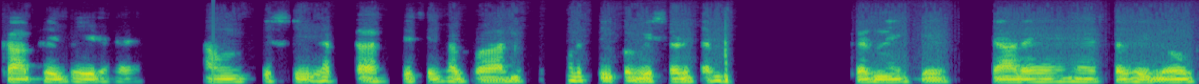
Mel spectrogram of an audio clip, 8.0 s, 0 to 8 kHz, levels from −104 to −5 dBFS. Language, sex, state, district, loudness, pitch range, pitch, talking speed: Hindi, male, Bihar, Araria, -19 LUFS, 95-110 Hz, 100 Hz, 135 wpm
